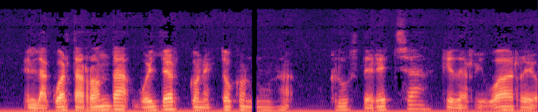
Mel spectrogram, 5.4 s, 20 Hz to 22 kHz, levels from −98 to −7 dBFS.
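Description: A gap at a join of encoded pieces opens at 2.52 s and lasts about 57 ms, to 2.58 s. Separately encoded segments were butted together untrimmed, so encoder start delay and last-frame padding leave a silent hole in the speech, with smeared edges before it resumes.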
